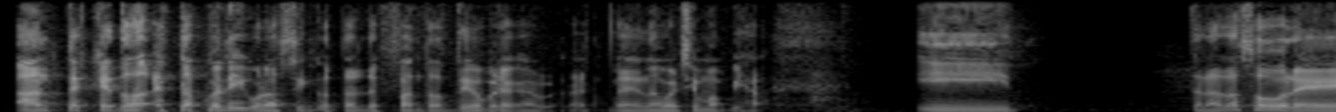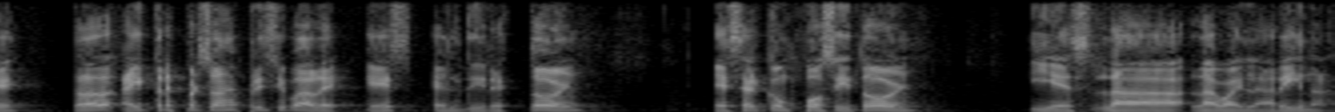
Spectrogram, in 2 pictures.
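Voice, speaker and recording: A man's voice: mid-range voice, moderate pace. Enthusiastic podcast man. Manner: enthusiastic, recommends films with repeated praise. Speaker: podcast host. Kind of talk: casual film chat.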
